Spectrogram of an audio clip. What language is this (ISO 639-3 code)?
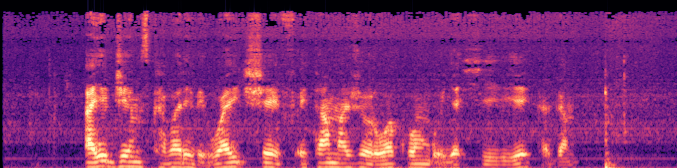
kin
